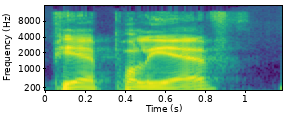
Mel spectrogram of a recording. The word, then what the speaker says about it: Pierre Poilievre: But Trudeau has been a disaster in pretty much every aspect, and his presumed replacement, the leader of the Conservative Party, how do I say this, Pierre Poilievre, is that his name? It's really impressive. – Yes.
